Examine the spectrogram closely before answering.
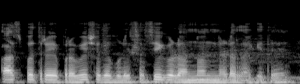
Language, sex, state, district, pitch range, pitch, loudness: Kannada, male, Karnataka, Bangalore, 100-105 Hz, 105 Hz, -16 LUFS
